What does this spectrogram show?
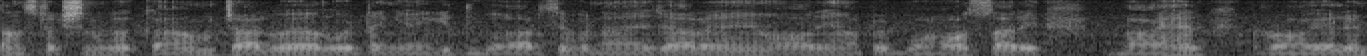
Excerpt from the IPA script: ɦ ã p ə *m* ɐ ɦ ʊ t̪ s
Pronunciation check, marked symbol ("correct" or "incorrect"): incorrect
